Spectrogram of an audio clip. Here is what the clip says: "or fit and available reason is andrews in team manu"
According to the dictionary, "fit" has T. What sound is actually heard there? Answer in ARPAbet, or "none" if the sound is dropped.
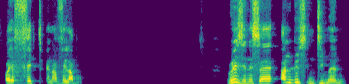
T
